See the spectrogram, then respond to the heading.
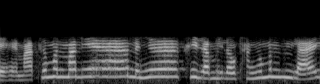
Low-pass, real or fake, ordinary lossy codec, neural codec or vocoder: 3.6 kHz; fake; AAC, 32 kbps; vocoder, 22.05 kHz, 80 mel bands, Vocos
